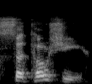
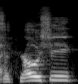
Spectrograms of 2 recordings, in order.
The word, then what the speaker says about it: Satoshi: you did okay yeah that's literally pronounced like it sounds Satoshi yeah Satoshi Kaja Kima Kima Kima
